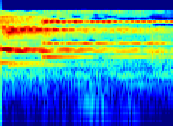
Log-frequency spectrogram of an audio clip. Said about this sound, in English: that's the doorbell and stuff.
